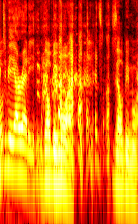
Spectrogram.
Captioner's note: laughs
